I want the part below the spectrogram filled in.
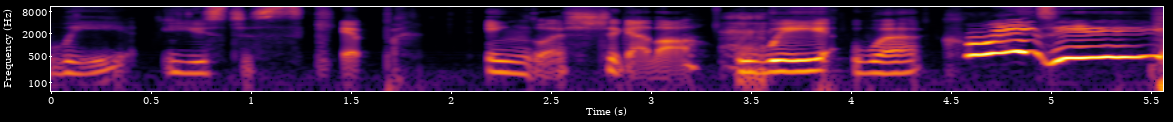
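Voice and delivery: swooping bridesmaid voice, crazily stretched out. Mimicking how all bridesmaids speak to the brides, mocking bridesmaid voice. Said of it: "This is how all bridesmaids speak".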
